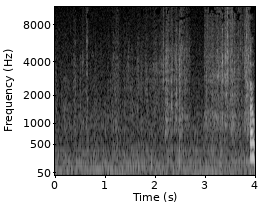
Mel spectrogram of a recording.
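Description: Quiet eating sounds: chewing of fried cheese bites with the rustle and scrape of the paper-lined food container being handled, in two short spells in the second half.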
